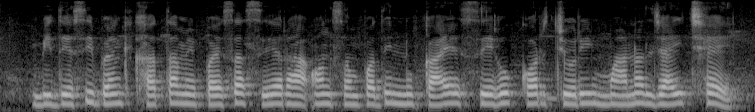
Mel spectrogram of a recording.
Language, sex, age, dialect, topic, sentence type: Maithili, female, 25-30, Eastern / Thethi, banking, statement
